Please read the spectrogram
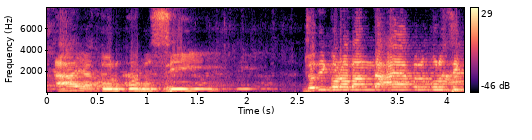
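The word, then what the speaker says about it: آية الكرسي: বাঙালিরা কয় আয়াত আল কুরসি মূলত বিশুদ্ধ এক্সাক্ট প্রোনাউন্সিয়েশন আয়াতুল কুরসি যদি কোন বান্দা আয়াতুল কুরসি কি পারেননি আপনারা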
